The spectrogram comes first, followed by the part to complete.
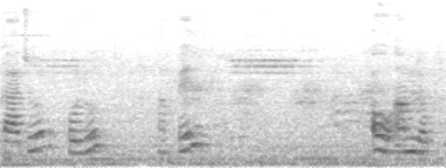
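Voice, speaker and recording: A woman's voice: on the high side, very slow. A young woman, chatting casually through her day at home and explaining each step as she goes. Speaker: vlogger. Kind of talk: casual vlog narration. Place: at home, kitchen and bedroom. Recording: roomy home room with household noise.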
